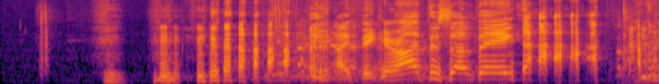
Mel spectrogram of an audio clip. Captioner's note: laughs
